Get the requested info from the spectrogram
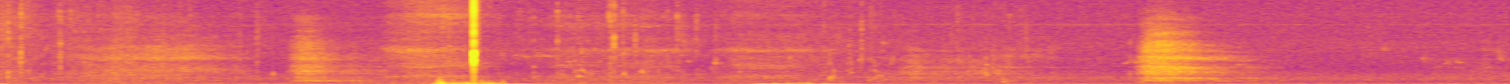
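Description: Handling bumps close to a body-worn camera's microphone: a low thump with a sharp click about two seconds in and a second thump about four seconds in. A couple of breaths close to the mic, over faint steady background.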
